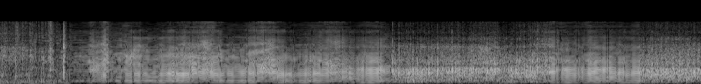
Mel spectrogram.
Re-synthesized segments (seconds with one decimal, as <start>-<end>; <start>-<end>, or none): 0.7-3.9; 5.5-6.4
